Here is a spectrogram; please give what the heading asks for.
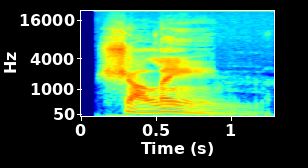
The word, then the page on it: shalem: hebrew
